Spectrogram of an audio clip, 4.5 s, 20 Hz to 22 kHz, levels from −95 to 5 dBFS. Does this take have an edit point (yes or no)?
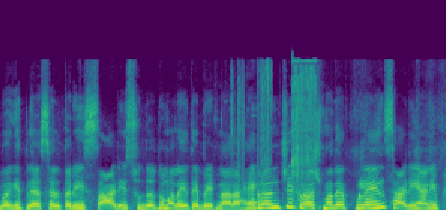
yes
